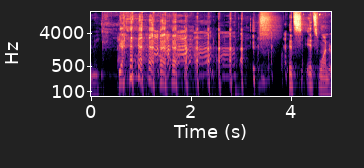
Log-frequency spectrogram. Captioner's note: audience laughs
